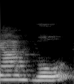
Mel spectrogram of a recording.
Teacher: Se você observar, por exemplo, o fonema O e a realização diferente em cada uma dessas palavras, vai perceber, bom, eu tenho um O, mas em avô eu falo o mesmo, um O fechado no português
